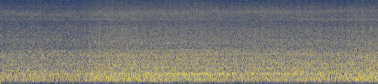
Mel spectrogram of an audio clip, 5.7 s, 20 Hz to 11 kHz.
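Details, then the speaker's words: 1979 Chevrolet K10 4WD, matching-numbers 400 small block V8 with 350 turbo transmission, swapped intake manifold, thicker 8 mm wires, new air cleaner: loud steady rumble holding an even beat, no misses or stumbles; idling smoothly. "new air cleaner uh that's about it in here it runs great which uh I'll I'll crank it up for you in a minute"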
